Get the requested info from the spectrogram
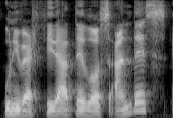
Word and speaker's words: Universidad de los Andes: I believe it's Universidad de los Andes. Am I saying that right? Yeah, uh, with a Spanish uh, accent, yes.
